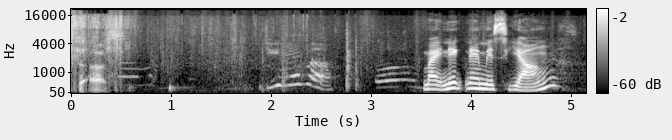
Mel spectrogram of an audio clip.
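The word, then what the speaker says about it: Yong: My nickname is Young. It pronounced as if it's Y-O-U-N-G, but there's no U.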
